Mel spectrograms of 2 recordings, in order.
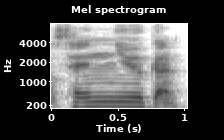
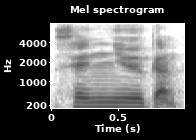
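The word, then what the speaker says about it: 先入観: 발음 그래서 센유관, 센유관.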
